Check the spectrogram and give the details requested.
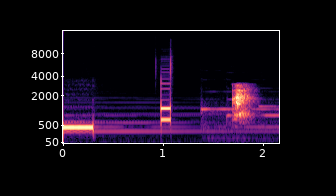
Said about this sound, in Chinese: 云峰马上拨了过去，电话刚响了两声，柳千叶便接了电话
